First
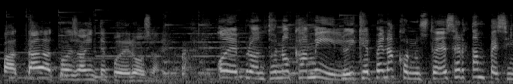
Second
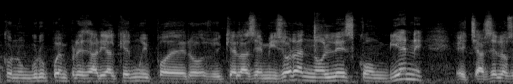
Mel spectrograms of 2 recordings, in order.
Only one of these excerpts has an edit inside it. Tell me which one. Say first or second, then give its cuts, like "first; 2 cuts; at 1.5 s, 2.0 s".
first; 1 cut; at 2.0 s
